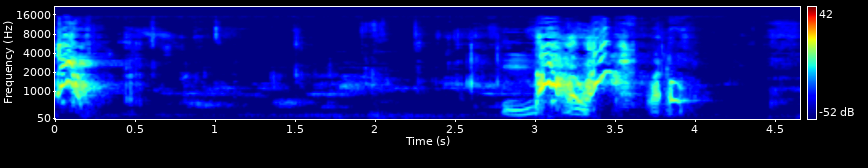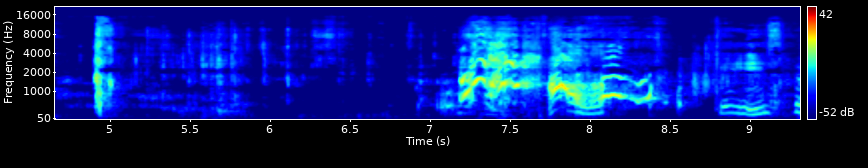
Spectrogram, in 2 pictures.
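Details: Angry Pinscher named Teco barks in two loud bursts, harsh barks with wavering, yelping tones, the first around the third second and the second near the seventh, while a woman talks to him between bursts.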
